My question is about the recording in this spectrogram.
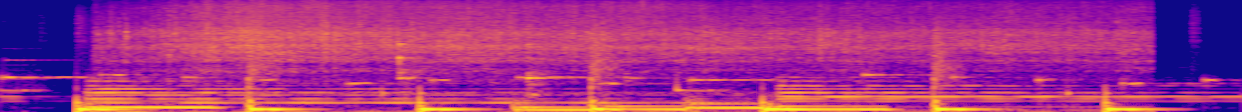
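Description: Chopped onions sizzling as they fry in hot oil with dried red chillies in an aluminium pressure cooker, a steady hiss that starts about half a second in and cuts off just before the end.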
